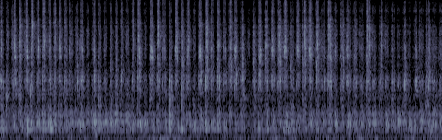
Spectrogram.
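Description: A wooden stylus scratches continuously across the lower motif of a flat scratch-art paper card with a black coating, making dense scraping strokes. It sounds like a steady run of quick, dry, bright rasps, about four per second, concentrated in the upper range with little low end.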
